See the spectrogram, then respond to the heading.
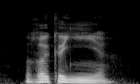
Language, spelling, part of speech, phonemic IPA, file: French, recueillir, verb, /ʁə.kœ.jiʁ/, Fr-recueillir.ogg
- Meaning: 1. to collect, gather 2. to obtain, to win 3. to take in (a stray, etc.) 4. to collect one's thoughts, to reflect 5. to meditate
